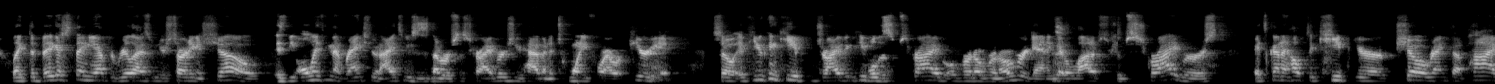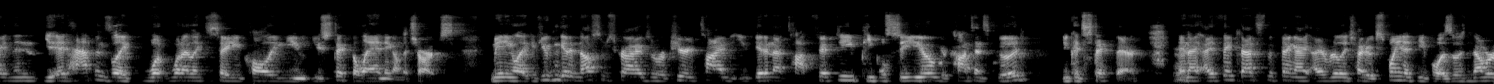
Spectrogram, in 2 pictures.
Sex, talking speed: male, 265 wpm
